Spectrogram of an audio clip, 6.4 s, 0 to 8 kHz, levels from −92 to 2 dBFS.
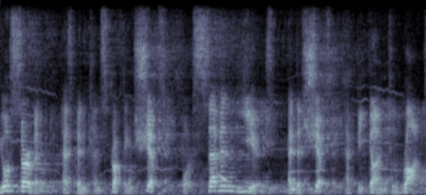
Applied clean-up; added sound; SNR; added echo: neural separator model SepFormer DNS4.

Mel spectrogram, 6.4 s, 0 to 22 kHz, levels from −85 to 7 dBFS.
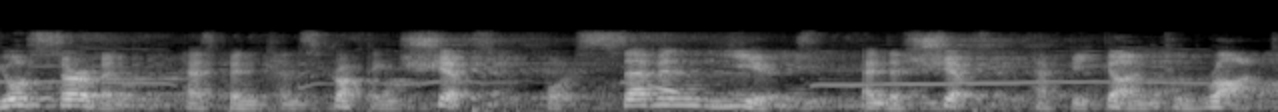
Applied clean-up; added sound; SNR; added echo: none; Squeak; 15 dB; reverberation time 2.3 s.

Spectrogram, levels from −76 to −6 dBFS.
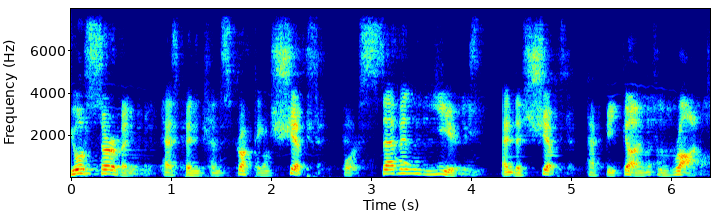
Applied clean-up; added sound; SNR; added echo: neural mask model DeepFilterNet 3.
